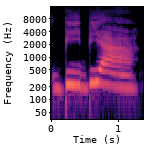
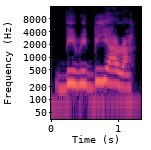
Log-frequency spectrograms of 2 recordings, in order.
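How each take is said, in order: First: The R sound is dropped entirely. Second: The R sound is clearly pronounced. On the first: "In tree pronunciation, we pronounce it as" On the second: "The next one here is"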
